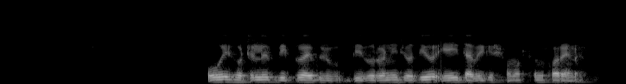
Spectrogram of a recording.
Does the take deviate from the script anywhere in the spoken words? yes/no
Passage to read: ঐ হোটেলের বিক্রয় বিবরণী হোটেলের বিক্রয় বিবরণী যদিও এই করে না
yes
